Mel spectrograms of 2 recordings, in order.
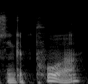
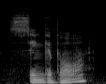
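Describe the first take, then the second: First: The name has a German pronunciation. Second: The name has an English pronunciation.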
